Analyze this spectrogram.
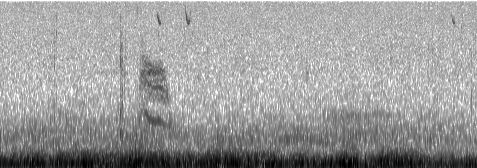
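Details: One of a few Short-eared Owls flushed and flying around Wah'Kon-Tah Prairie gives a single short, nasal, falling, almost meow-like bark over steady heavy wind rumble.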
